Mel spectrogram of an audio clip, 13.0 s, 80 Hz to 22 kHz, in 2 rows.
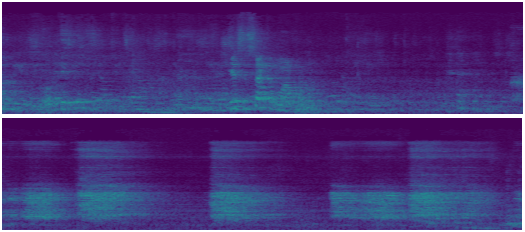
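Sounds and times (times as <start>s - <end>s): animal call through loudspeakers: 6.4s - 13.0s.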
